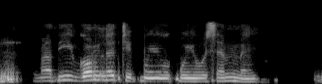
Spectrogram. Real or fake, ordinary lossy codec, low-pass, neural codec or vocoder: fake; Opus, 16 kbps; 7.2 kHz; codec, 16 kHz, 1 kbps, X-Codec, HuBERT features, trained on balanced general audio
